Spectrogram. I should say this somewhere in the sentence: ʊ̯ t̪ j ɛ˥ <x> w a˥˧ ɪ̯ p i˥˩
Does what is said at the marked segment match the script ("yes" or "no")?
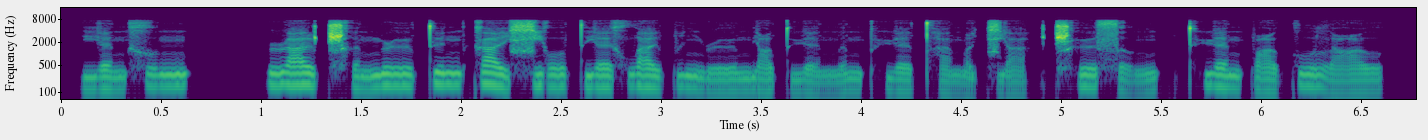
yes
